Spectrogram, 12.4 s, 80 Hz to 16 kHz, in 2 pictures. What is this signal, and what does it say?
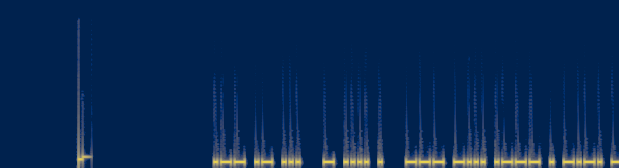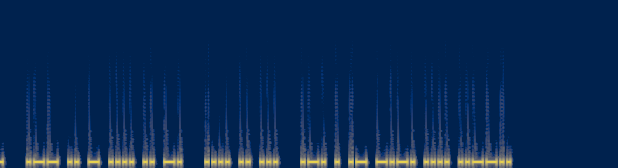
Morse code, heard as a keyed tone, about 36 wpm, 700 Hz. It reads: WAS THE OBJECT WITHIN HIS REACH?
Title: Sentences from Top 1000 Words - Review Part 4 - 35wpm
